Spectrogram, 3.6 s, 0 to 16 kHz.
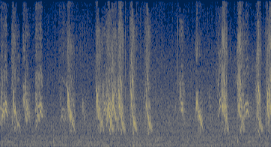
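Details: Sparrows crowding in for food at a Tenmangu shrine, 10 July 2022. Quick, bright chirps follow one another steadily, several birds calling over each other.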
